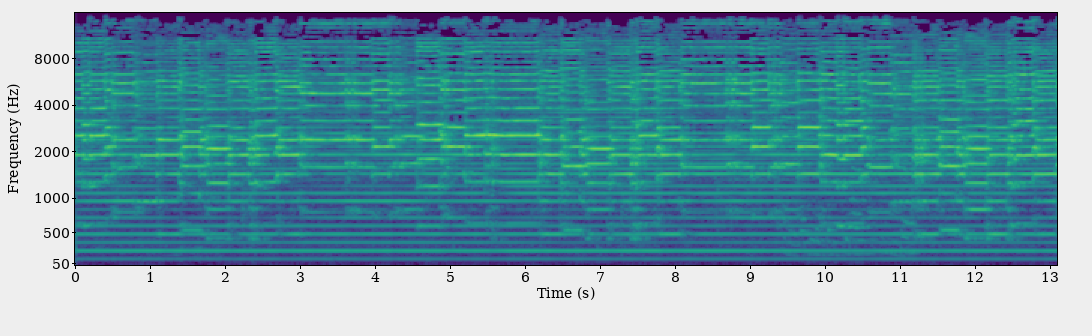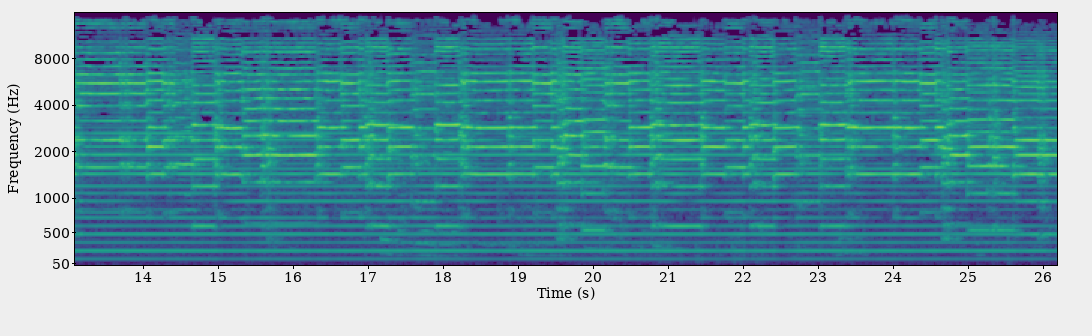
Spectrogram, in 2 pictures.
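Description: Highland bagpipe music for a Scottish solo dance: a steady drone under a quick, stepping chanter melody, playing without a break.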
